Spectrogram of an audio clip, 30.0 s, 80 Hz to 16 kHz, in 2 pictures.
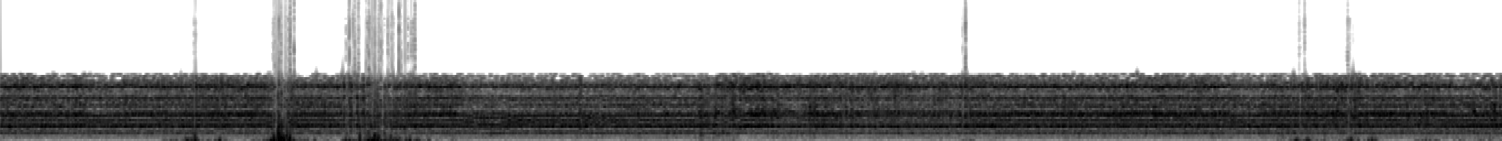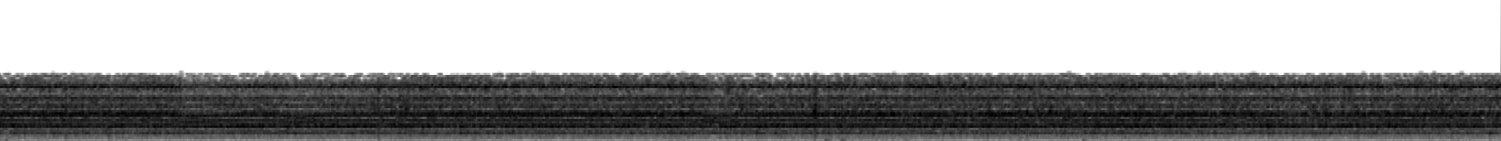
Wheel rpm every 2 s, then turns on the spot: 160, 160, 160, 160, 160, 160, 160, 160, 160, 160, 160, 160, 160, 160, 160.
none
